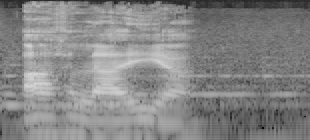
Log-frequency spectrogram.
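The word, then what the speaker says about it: Aglaea: I do want to say though, again, the pronunciation is Arleia. Here they do call her like differently, but that's the right. It is a Greek name.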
